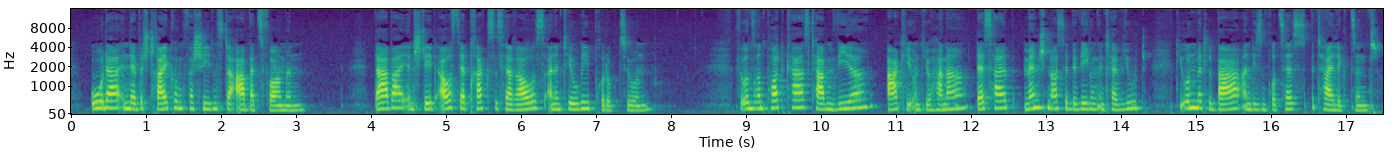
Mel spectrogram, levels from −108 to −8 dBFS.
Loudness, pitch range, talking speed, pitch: -23 LUFS, 185-230 Hz, 120 wpm, 205 Hz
